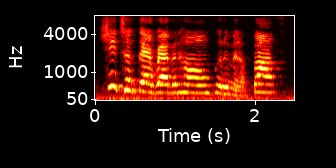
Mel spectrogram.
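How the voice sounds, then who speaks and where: A woman telling a children's story with deliberate phrasing, addressing young listeners directly. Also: high-pitched, expressive, fairly bright tone, far from the mic, a little hiss or hum.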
